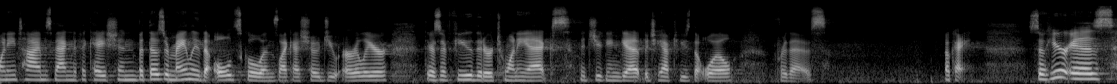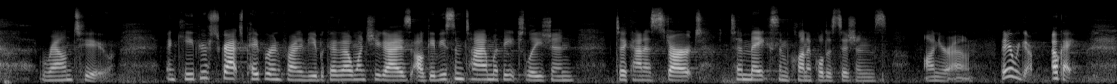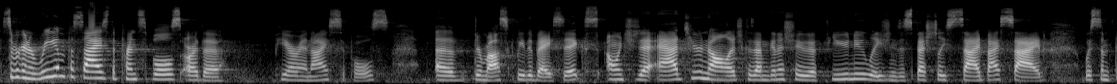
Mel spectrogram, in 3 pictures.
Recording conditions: large echoing room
